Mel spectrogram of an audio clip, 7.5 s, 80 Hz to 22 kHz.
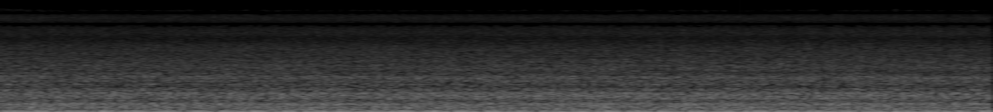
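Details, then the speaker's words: Holmes HABF-20 box fan (Feb 1997), seller's note said "hums"; motor cleaned and oiled. On medium it gives a steady low hum and even airy rush with no ticks or rubbing; bearings sound healthy and it runs great. "There's medium. Runs great."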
